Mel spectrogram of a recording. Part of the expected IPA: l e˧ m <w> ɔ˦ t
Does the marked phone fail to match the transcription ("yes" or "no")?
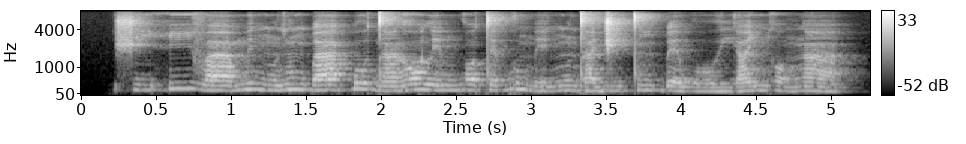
no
